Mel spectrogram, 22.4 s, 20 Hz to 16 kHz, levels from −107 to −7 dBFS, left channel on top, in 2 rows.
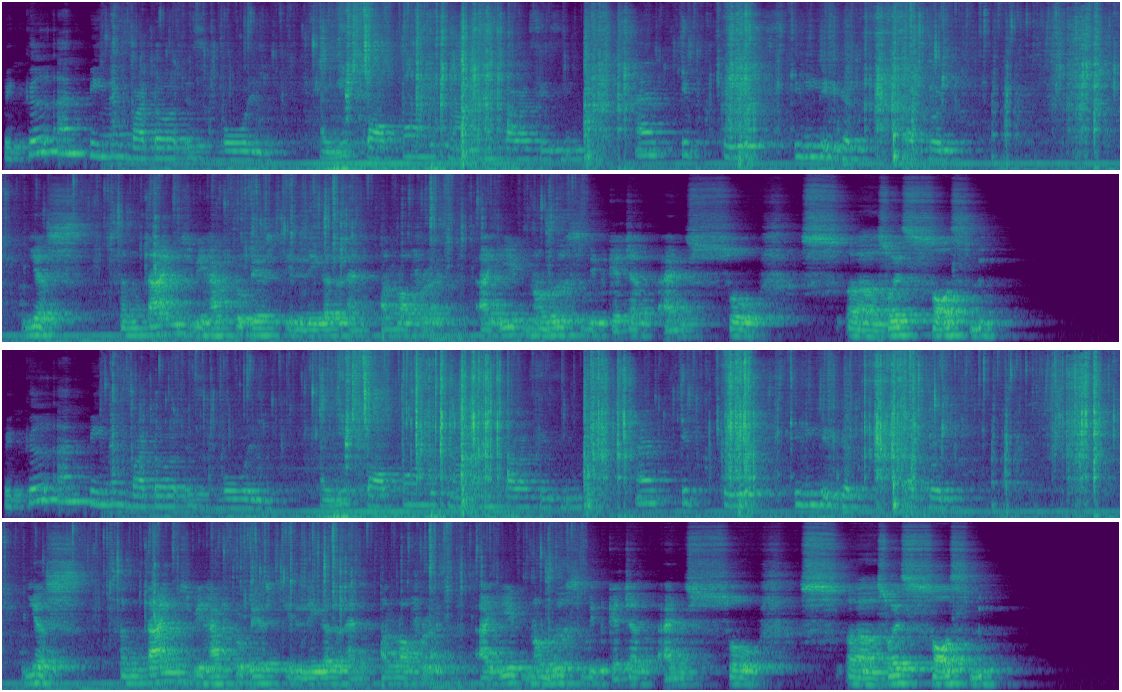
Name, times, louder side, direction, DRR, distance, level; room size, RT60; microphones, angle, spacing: voice 1, 0.0-2.8 3.2-5.9 6.3-8.7 9.0-9.5 11.0-11.1, left 1 dB, 10° left, 4.9 m, -48 dB
sound 1, 1.0-17.0, right 1 dB, 30° right, 3.4 m, -48 dB
sound 2, 3.9-5.1 5.6-5.7 5.8-6.3 7.1-7.6 7.9-9.4 10.5-11.0, right 6 dB, 65° right, 1.8 m, -39 dB
voice 2, 11.4-12.0 12.2-21.0, right 1 dB, 85° right, 6.9 m, -42 dB
19.5 x 19.5 x 8.6 m
head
